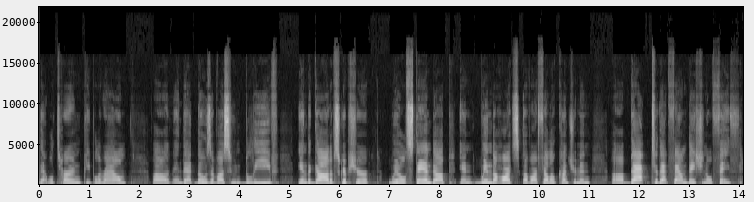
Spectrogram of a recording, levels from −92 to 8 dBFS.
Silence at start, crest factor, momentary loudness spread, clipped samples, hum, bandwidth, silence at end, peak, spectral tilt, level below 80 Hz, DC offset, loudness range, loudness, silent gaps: 0 s; 20 dB; 11 LU; under 0.1%; none; 17.5 kHz; 0 s; -2 dBFS; -4 dB/octave; -52 dBFS; under 0.1%; 3 LU; -21 LUFS; none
